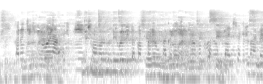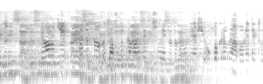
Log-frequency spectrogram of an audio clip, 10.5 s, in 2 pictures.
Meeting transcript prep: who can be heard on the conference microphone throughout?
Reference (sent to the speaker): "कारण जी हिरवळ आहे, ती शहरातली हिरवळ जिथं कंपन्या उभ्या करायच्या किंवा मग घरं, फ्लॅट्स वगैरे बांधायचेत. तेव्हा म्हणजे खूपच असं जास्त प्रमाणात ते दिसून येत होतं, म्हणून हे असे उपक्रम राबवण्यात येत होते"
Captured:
both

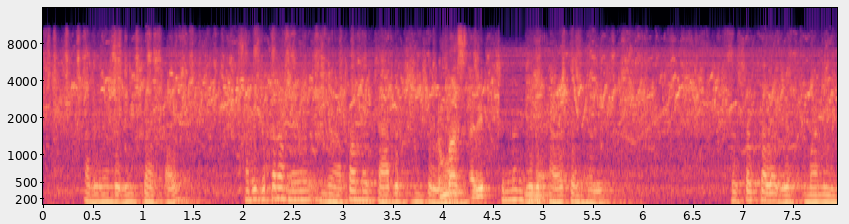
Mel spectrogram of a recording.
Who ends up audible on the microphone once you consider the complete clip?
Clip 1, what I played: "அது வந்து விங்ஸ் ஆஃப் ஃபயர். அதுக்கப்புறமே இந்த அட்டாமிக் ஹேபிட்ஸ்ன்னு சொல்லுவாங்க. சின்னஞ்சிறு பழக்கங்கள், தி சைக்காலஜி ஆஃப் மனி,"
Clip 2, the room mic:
both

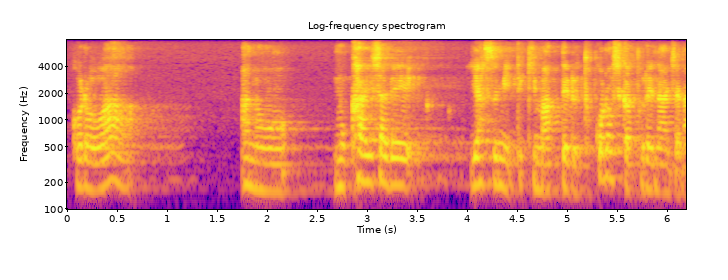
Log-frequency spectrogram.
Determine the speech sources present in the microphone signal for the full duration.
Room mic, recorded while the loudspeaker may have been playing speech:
user only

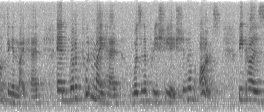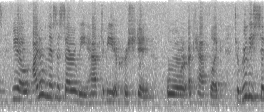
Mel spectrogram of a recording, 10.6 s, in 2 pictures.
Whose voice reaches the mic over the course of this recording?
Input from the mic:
echo only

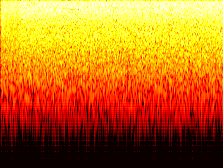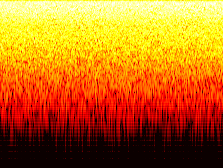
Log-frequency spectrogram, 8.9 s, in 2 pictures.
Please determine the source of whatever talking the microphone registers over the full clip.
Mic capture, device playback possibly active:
neither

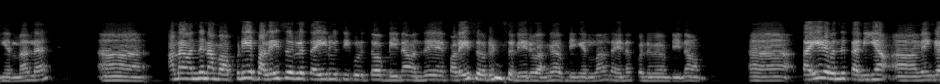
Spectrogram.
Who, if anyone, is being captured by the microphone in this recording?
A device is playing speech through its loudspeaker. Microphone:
echo only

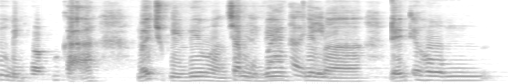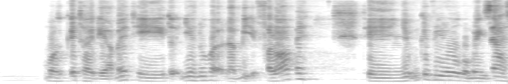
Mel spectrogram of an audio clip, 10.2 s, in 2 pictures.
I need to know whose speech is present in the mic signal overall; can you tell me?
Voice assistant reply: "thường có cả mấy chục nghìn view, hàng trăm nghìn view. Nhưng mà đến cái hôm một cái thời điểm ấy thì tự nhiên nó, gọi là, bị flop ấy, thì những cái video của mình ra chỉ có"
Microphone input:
both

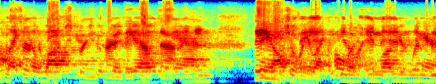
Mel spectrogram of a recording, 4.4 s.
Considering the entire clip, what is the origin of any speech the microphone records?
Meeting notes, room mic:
both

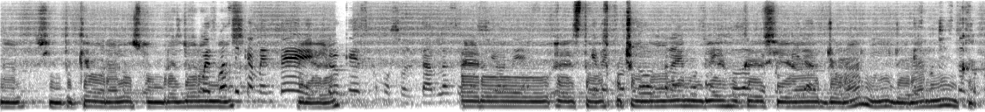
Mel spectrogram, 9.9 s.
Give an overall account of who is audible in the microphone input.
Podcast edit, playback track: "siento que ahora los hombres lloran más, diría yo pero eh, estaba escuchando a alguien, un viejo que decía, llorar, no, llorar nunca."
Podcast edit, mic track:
both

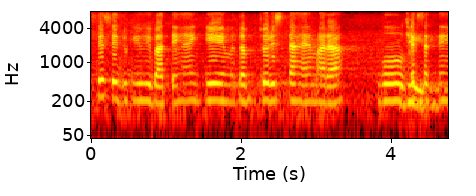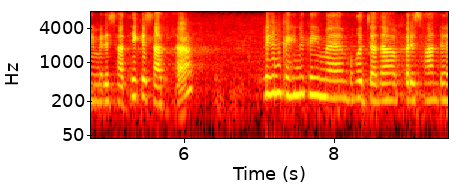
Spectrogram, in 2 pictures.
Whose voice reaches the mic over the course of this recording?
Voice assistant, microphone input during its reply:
both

